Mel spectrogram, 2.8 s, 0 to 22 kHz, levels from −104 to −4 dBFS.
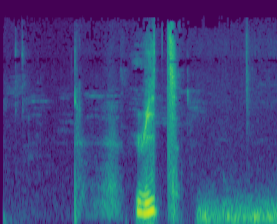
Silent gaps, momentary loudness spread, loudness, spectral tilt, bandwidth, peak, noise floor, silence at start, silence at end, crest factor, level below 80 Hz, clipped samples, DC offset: none; 26 LU; -22 LUFS; -5 dB/octave; 16 kHz; -6 dBFS; -66 dBFS; 1.35 s; 0 s; 22 dB; -50 dBFS; under 0.1%; under 0.1%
